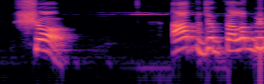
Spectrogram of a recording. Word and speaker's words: श: दोस्तों मृदा बोलते हैं तो देखिए जो ये तलव्य श सिंपल है दोस्तों जो तलव्य श है इसका उच्चारण तालु होगा देखिए तलब श श आप जब तलब श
